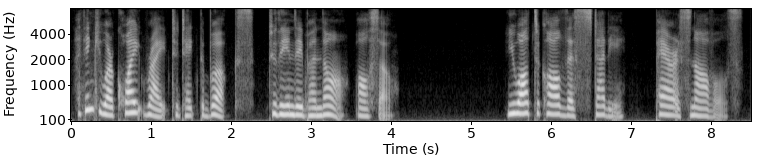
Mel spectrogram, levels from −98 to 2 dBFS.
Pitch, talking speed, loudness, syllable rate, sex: 225 Hz, 155 wpm, -19 LUFS, 4.9 syllables/s, female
